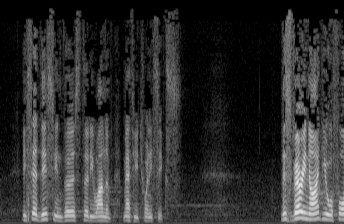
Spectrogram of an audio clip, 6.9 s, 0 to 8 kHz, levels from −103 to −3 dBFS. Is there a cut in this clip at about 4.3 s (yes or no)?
no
